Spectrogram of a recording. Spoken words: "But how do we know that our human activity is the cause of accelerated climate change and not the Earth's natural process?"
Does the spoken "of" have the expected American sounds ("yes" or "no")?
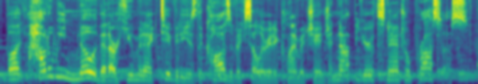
yes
